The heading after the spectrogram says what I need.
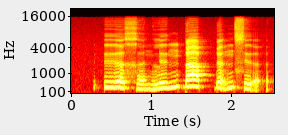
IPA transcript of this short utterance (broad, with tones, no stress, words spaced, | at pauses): ʔɨ˧ə̯ xə̤˨˩nlɨ˨˦ŋ ɗaː˦˥p̚ɗə̰˧˥n sɨ̰˧˨ə̯ʔ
